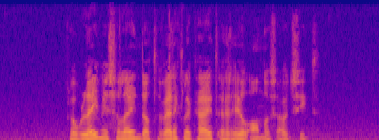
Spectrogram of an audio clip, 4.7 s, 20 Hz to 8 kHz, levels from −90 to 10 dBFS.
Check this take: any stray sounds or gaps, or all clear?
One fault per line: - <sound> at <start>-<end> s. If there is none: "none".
none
